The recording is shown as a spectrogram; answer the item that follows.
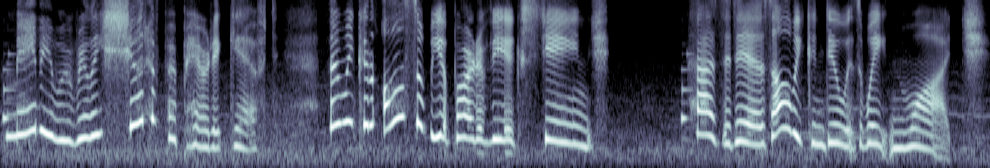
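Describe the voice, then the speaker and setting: A woman voicing a tiny childlike fairy companion in an animated video game, perky, blunt and cutesy. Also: extremely high pitch, a little slow, slight background noise, exaggerated voice. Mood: sympathetic, wistful. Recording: music playing under the voice.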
